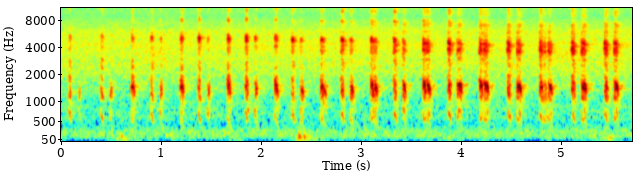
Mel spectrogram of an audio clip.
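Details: Chukar at Kachai Gulistan, recorded 21 April 2020, giving a rapid series of clucking chuk notes, about three per second, building steadily louder and more insistent toward the end.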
